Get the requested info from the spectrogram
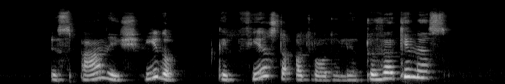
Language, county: Lithuanian, Vilnius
